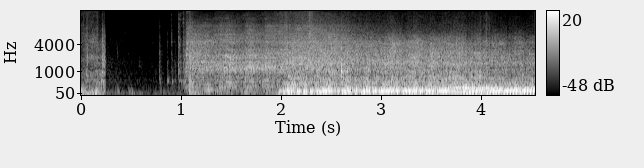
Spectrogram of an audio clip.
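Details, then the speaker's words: Mitsubishi Evo 8 after head work (cylinder head checked for warp, cylinder four suspected warped) starts perfectly: starter cranks briefly, engine catches right away and settles into an even, steady idle with no misses or hiccups; normal start. "i went and fired up the car again she started here i'll just show you guys she starts up perfectly she's good to go no issues no hiccups no nothing"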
